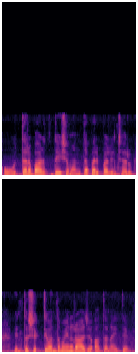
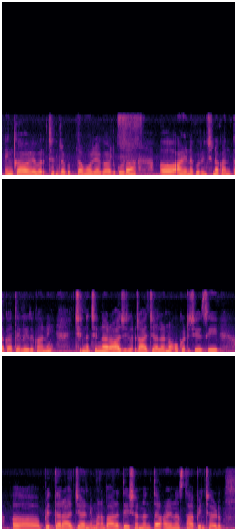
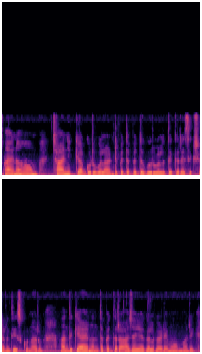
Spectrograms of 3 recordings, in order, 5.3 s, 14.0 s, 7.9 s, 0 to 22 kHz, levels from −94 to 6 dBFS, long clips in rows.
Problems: none marked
